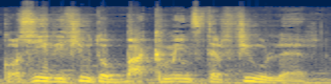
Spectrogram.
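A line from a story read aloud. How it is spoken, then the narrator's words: Growled. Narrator (Italian): ringhiò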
